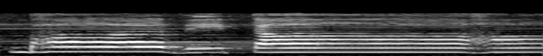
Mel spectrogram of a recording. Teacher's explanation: ಭಾ ಇಲ್ಲಿ ಮಹಾಪ್ರಾಣ ದೀರ್ಘ ಬರಬೇಕು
